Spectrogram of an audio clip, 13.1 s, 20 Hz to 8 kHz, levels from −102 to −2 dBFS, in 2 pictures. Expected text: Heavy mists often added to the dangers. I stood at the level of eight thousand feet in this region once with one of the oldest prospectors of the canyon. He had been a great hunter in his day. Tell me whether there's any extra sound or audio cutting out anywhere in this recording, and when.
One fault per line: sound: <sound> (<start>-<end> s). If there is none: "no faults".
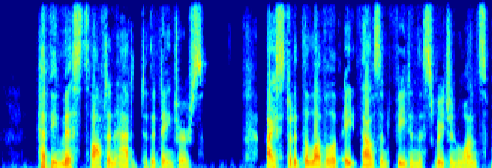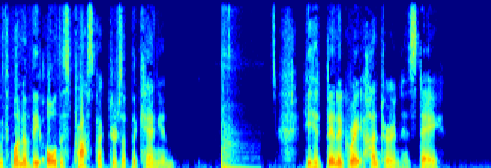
sound: thud (9.5-10.1 s)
